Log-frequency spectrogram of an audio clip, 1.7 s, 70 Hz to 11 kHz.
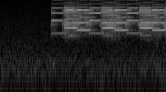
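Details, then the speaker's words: ArduCopter 4.2 Rekon 5" quad, buzzer wired to motor output 5 with alarm inverted output type, powered on: silence then bright multi-note chirping melody; normal startup tune. "So you can hear the dulcet tones of ArduCopter courtesy of the motor output."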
